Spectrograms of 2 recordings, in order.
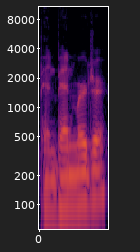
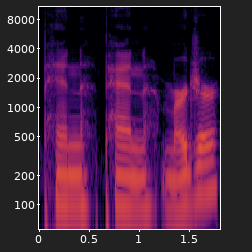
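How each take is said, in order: First: The two vowels before n sound the same. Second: The two vowels before n sound different.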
